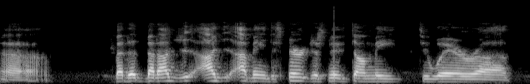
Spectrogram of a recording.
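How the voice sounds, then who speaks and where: A man with an American accent talks at a moderate pace in a plain, everyday voice. His pitch is fairly high, with ordinary pitch variation. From Ohio, US Midwest. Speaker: online content creator. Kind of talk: casual chat.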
